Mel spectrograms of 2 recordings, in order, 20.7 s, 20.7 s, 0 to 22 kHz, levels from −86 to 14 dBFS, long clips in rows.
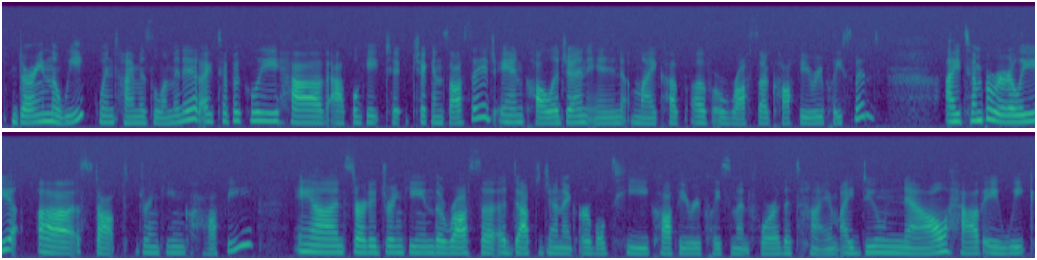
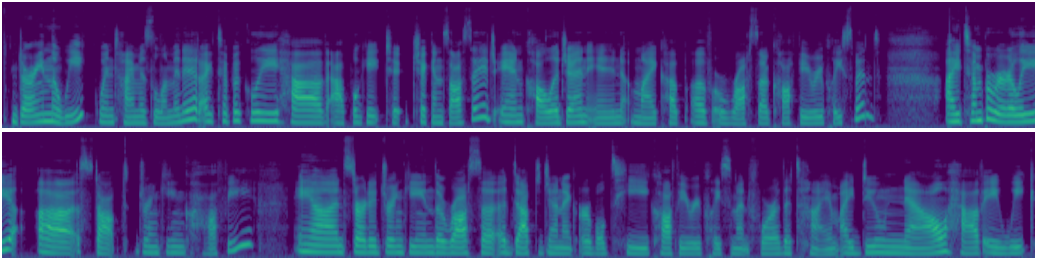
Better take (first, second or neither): second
